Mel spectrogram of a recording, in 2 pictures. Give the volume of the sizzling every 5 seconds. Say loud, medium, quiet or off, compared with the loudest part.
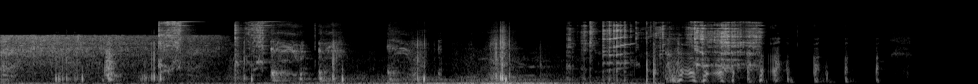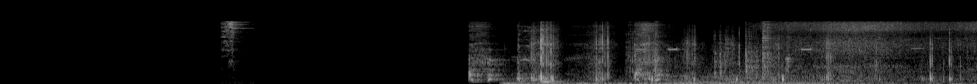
loud, off, off, medium.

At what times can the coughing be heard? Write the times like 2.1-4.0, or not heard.
2.5-4.5, 6.7-9.1, 14.4-16.6.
